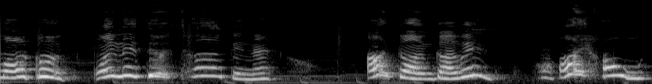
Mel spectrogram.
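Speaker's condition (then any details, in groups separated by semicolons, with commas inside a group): Cerebral palsy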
